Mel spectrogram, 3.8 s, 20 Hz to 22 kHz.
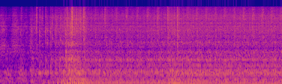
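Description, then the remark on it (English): The diesel engine of a 1960s model 1256 farm tractor rumbles at idle, fairly loud, with a burst of extra noise near the start before settling into a steady, low, throbbing drone. “This 1256 took the place of the 1206. And it was just another muscle tractor back there in the 60s.”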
